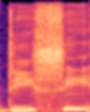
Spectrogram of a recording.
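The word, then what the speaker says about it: Deacy: still has an invention I think you pronounce it DC amp d-e-a-c-y amp and you can go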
